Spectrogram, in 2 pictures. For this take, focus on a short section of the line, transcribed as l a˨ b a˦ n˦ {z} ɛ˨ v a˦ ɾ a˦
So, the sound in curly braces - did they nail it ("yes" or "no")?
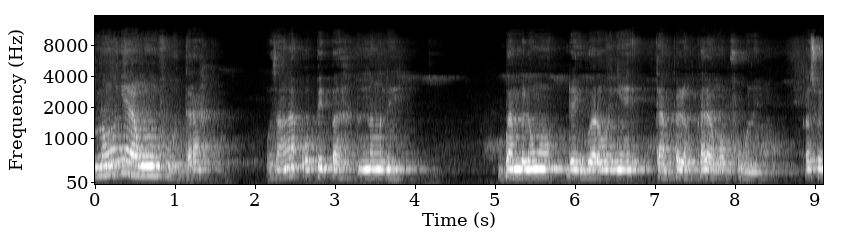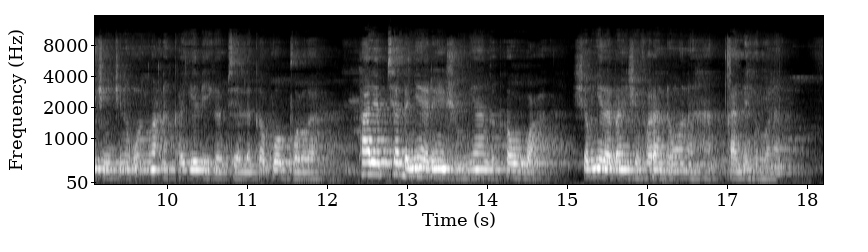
no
